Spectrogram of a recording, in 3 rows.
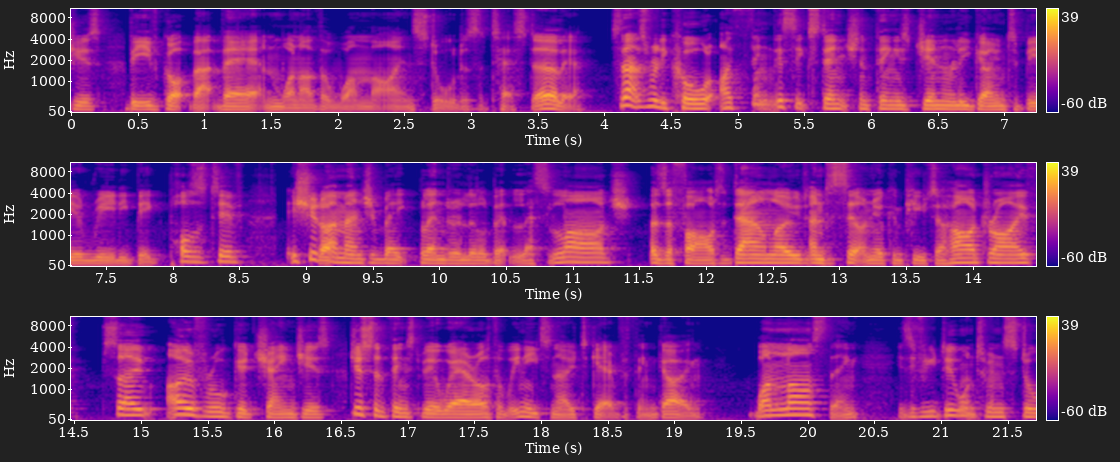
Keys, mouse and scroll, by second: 2.5 click, 5.1 click, 14.7 scroll down 1, 15.1-16.5 scroll up 1.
